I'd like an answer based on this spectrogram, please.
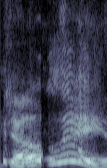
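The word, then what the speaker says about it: Joly: It's the only way I remembered how to say his last name. Right, understandably. And that's your fault, Ryan, because you. It is. We went over the pronunciation. I was like, Jolie, look at Angelina.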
